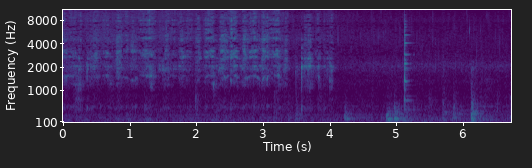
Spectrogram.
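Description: White butter melts in a kadai with a soft, steady sizzle while a spoon stirs and scrapes against the metal, with occasional clinks.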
